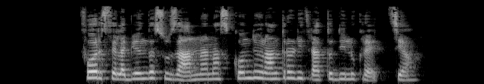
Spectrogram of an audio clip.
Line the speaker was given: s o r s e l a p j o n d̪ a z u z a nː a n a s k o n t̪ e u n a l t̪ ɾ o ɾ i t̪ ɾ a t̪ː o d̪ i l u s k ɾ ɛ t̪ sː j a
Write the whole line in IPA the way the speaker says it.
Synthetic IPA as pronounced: f o r s e l a b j o n d̪ a s u z a nː a n a s k o n d̪ e u n a l t̪ ɾ o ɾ i t̪ ɾ a t̪ː o d̪ i l u k ɾ ɛ t̪ sː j a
